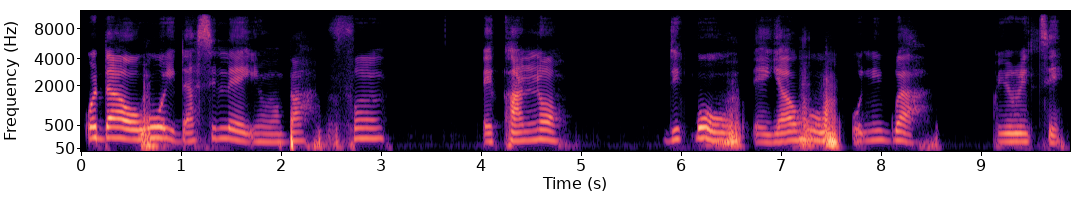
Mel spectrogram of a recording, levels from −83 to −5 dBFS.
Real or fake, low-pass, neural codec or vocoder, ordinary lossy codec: fake; 10.8 kHz; codec, 32 kHz, 1.9 kbps, SNAC; none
